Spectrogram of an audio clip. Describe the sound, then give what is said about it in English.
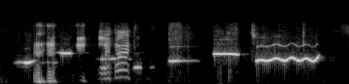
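A person whistles the Jeopardy waiting tune in quick clear phrases that end on a long wavering note, with a few brief mumbled vocal sounds mixed in. “I should be whistling the Jeopardy tune.”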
